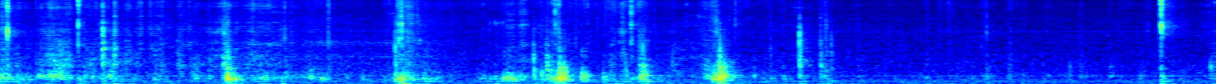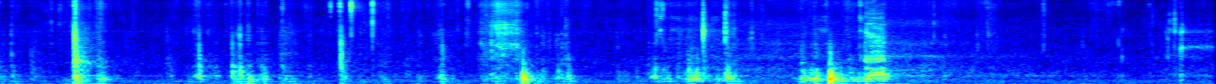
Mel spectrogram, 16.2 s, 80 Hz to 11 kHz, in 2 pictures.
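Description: Scattered light clicks, taps and scratchy rustles of a Milwaukee M18 FID2 impact driver's plastic housing, wiring and connectors being handled and fitted by gloved hands. The clicks come irregularly, a sharper one about eight and a half seconds in.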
